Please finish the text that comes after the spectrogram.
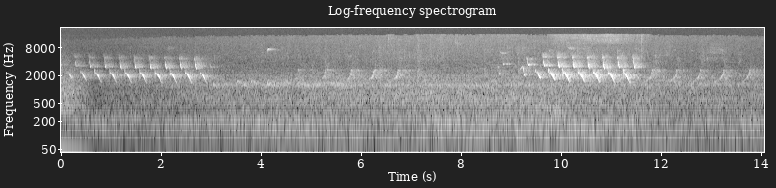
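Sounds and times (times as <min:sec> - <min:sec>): faint outdoor ambience: 0:00.0 - 0:14.0.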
